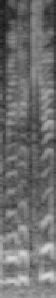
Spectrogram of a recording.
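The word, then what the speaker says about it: ベリキュー: か今度そうですベリーズ工房かけるキュートっていう表記でベリキューって読むんですけどえ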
